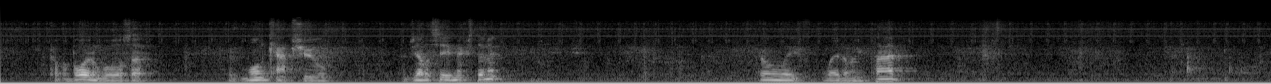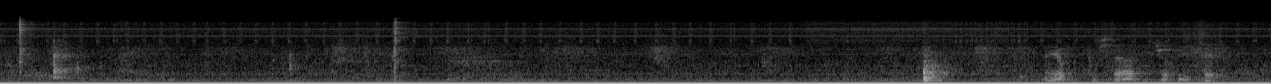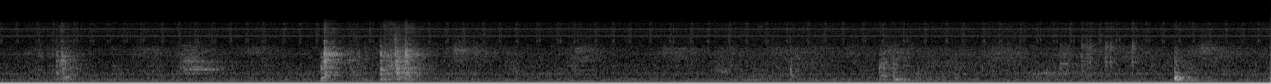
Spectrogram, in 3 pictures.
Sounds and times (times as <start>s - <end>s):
Speech: 0.5s - 1.6s, 2.4s - 3.4s, 4.0s - 5.1s, 7.6s - 9.2s, 23.2s - 25.0s.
